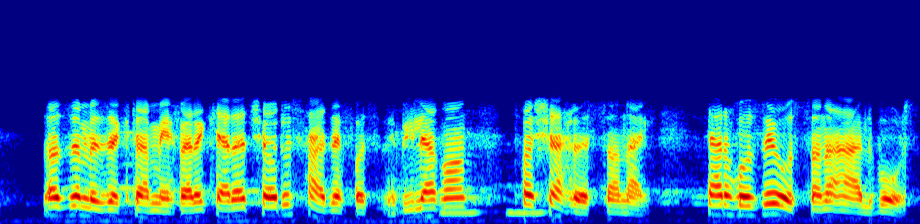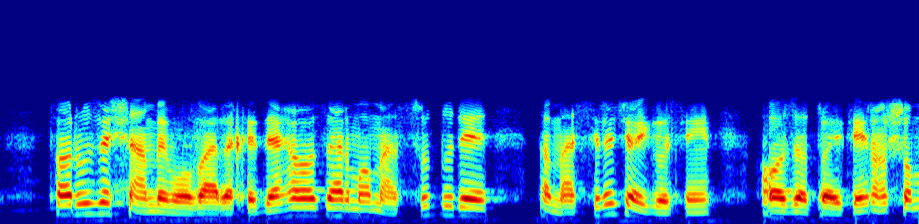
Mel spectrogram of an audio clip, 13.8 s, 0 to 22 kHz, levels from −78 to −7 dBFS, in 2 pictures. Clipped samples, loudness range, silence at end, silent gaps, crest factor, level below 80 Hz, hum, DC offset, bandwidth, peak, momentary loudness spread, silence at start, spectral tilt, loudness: under 0.1%; 2 LU; 0 s; none; 14 dB; -70 dBFS; none; under 0.1%; 3.7 kHz; -4 dBFS; 8 LU; 0.35 s; -7.5 dB/octave; -17 LUFS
